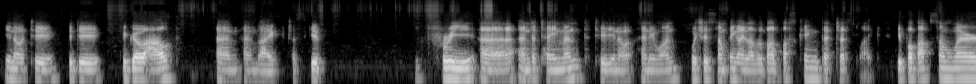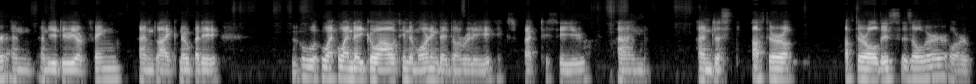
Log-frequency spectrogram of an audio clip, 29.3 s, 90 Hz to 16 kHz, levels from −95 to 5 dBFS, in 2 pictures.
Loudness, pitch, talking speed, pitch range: -19 LUFS, 115 Hz, 135 wpm, 110-120 Hz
